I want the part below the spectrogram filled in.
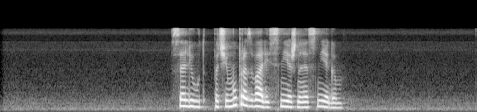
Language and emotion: Russian, neutral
